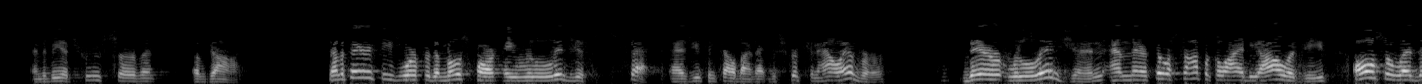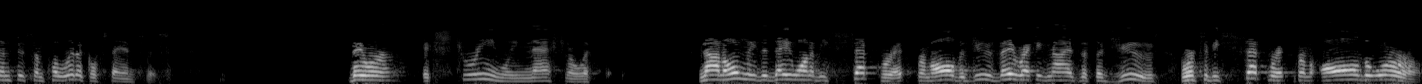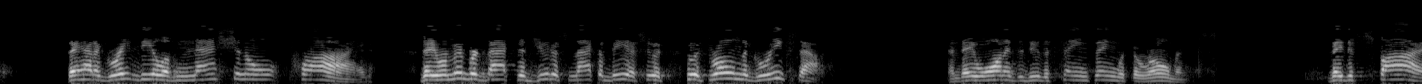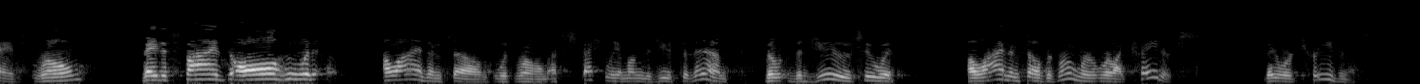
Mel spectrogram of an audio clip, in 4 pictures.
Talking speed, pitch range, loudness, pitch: 145 wpm, 160-225 Hz, -24 LUFS, 200 Hz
